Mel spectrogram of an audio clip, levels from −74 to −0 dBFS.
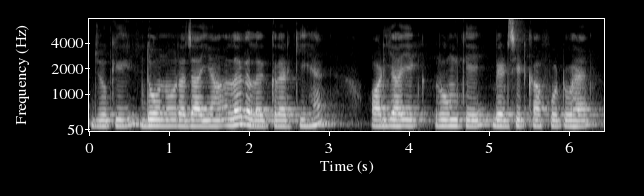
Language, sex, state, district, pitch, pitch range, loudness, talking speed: Hindi, male, Uttar Pradesh, Hamirpur, 155 Hz, 155-160 Hz, -18 LUFS, 150 wpm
